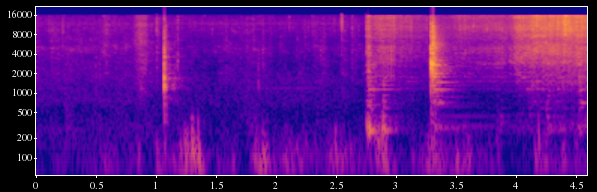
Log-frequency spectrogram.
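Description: A metal spoon clinks against a metal pot.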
